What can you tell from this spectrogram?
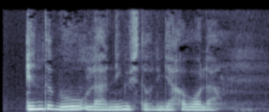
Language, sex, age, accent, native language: Uzbek, female, 18-24, Qashqadaryo, Uzbek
